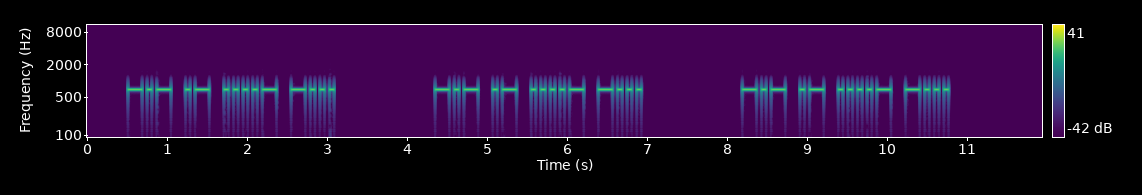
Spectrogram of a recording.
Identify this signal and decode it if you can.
Morse code, heard as a keyed tone, about 21 wpm, 700 Hz. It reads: KA4B KA4B KA4B
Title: USA Call Signs - 4 Characters - Repeated 3x - 20wpm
